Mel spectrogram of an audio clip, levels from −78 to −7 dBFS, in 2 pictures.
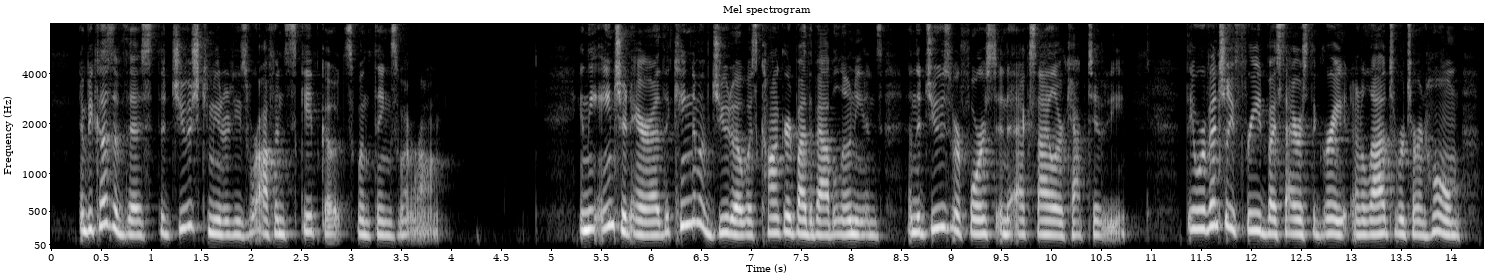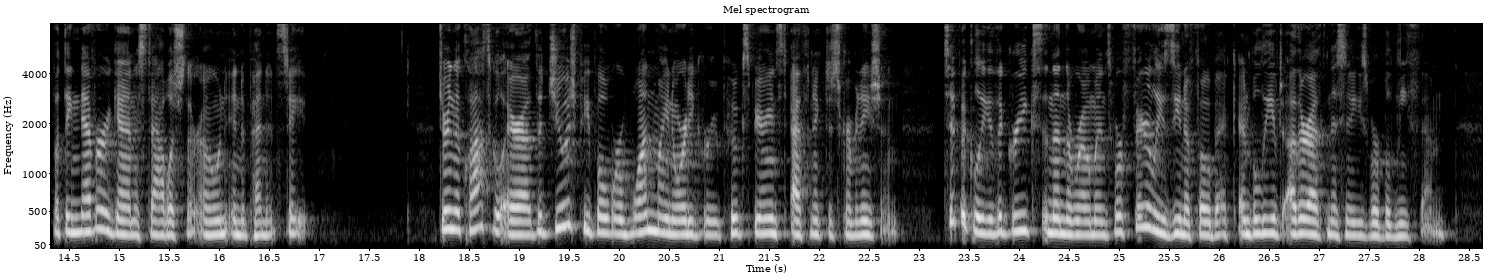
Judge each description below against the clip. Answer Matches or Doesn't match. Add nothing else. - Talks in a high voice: Matches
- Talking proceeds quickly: Doesn't match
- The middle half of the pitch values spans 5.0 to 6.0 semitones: Doesn't match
